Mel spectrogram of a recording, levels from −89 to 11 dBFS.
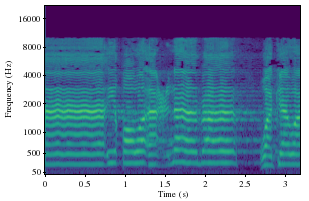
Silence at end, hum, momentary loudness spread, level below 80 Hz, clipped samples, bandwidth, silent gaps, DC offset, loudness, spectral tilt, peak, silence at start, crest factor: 0 s; none; 7 LU; -72 dBFS; under 0.1%; 10.5 kHz; none; under 0.1%; -18 LUFS; 1 dB/octave; -6 dBFS; 0 s; 14 dB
